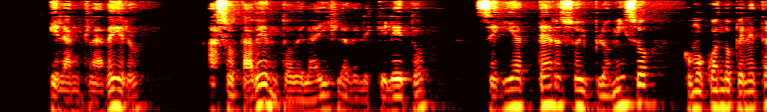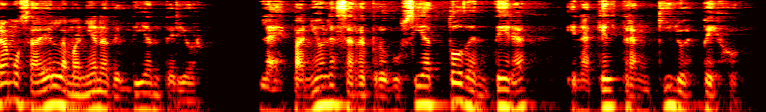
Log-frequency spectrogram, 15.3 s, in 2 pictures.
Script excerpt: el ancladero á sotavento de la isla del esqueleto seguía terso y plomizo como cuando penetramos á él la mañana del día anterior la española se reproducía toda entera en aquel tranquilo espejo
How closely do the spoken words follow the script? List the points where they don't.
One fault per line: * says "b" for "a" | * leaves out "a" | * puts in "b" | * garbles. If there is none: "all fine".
all fine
